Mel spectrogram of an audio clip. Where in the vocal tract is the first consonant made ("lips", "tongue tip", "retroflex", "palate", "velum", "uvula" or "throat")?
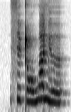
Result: tongue tip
